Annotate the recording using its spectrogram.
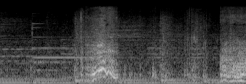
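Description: Zipper running around a small hard-shell suitcase being pulled closed, with a short rasp about a second in, over steady background music.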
